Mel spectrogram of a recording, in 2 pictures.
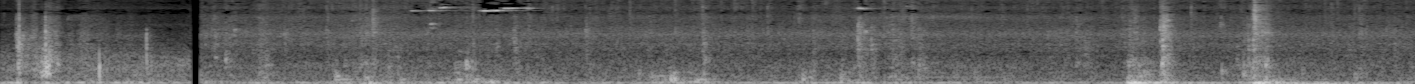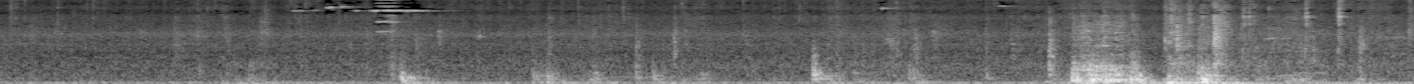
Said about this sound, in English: It's also raining. You can probably hear that. Pretty nice.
